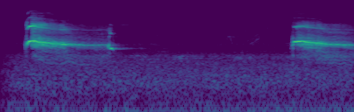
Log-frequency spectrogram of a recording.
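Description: Two loud, high-pitched screeching calls of a hawk, each lasting under a second, separated by a brief quiet pause, with no one talking.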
